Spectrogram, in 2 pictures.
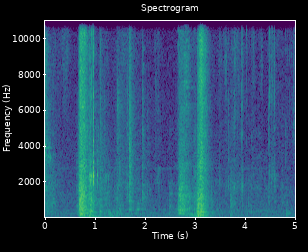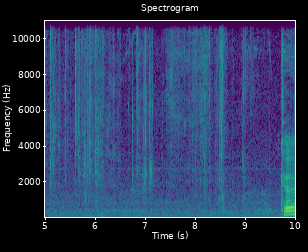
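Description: Small plastic mould tray and foil sauce packet being handled on a wooden table: two louder knocks in the first few seconds, then light ticks and rustling.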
